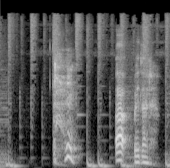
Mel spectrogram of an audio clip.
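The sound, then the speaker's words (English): A person coughs and clears their throat in a few harsh, rough bursts in quick succession, with speech around them. “Naubo ako.”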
